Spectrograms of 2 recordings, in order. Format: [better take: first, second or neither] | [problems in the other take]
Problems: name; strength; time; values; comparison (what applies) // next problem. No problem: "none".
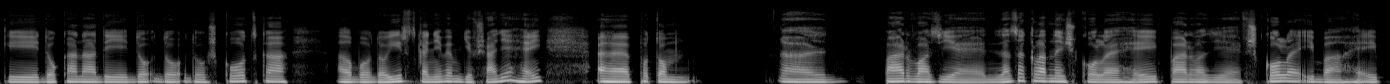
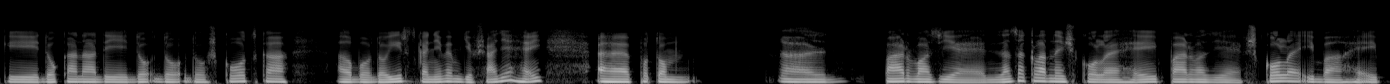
first | muffled; slightly; fading above 2 kHz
